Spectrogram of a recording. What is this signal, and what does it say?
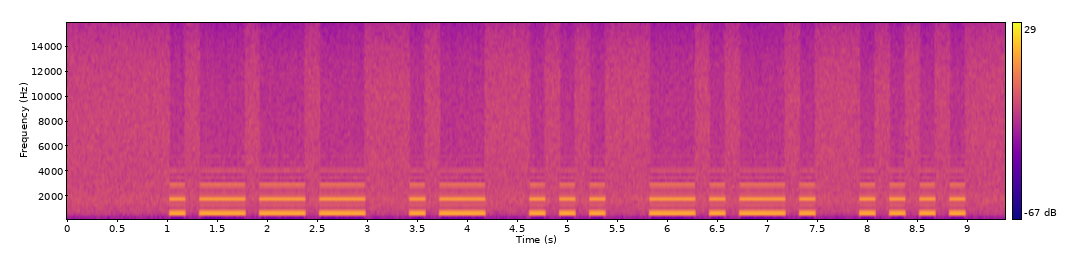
Morse code, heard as a keyed tone, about 8 wpm, 580 Hz. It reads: JASCH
